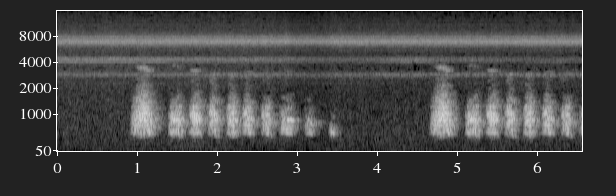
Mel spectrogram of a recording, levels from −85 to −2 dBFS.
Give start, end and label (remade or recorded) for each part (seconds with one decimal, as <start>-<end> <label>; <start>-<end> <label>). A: 0.0-2.3 remade; 2.3-2.9 recorded; 2.9-3.4 remade; 3.4-6.6 recorded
